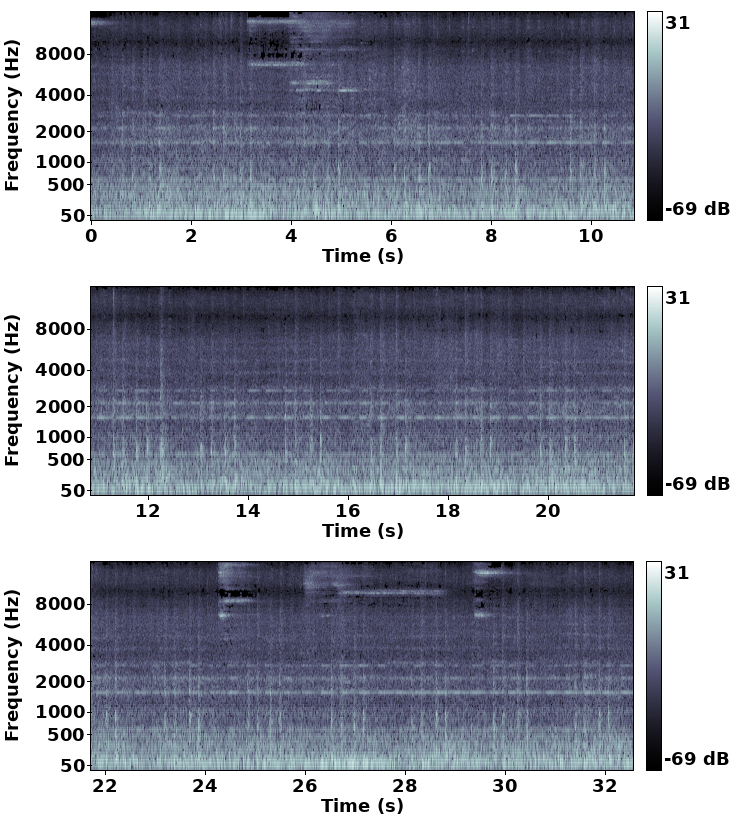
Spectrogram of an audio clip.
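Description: A freight train's wagons rolling steadily past close by: a low rumble with rapid clickety-clack of the wheels over rail joints and thin, steady high tones from the wheels.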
